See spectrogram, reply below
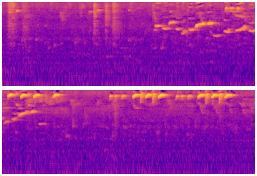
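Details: Blue-crowned hanging parrot song used as a master recording for training other songbirds: quiet opening, then clusters of shrill, thin chirps and short rising whistles, very high-pitched, in rapid uneven bursts.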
